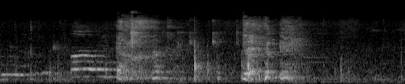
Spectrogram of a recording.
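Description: Two coughs about a second apart, with a child's short voice just before the first.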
